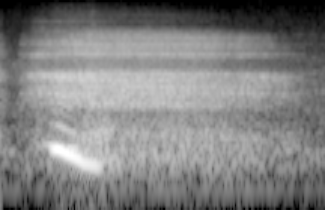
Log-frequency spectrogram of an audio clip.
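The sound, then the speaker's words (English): A deep breath drawn in through the nose and then let out, heard as a single long, soft, airy rush of breathing that rises quickly and then tapers gradually over about two seconds, with no talking. “Big breath in through the nose. And exhale.”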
